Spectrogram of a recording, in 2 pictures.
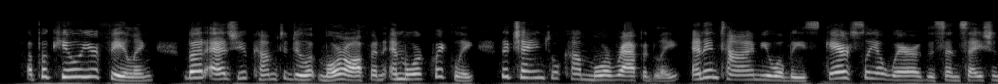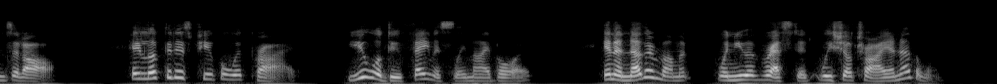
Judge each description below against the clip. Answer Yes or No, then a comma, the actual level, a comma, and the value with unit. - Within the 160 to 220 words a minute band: Yes, average, 175 wpm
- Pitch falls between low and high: No, high, 220 Hz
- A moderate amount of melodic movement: No, wide, 7.2 semitones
